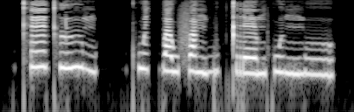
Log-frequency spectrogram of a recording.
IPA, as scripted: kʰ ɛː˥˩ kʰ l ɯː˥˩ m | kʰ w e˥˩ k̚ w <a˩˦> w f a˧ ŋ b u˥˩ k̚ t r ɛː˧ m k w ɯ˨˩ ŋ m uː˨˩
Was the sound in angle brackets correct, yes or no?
no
